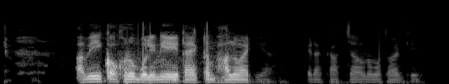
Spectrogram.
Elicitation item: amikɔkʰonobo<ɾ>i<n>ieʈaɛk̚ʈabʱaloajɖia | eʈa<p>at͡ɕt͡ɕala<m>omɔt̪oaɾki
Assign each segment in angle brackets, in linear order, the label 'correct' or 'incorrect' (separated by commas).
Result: incorrect, correct, incorrect, incorrect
